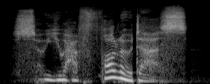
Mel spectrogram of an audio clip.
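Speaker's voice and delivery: ordinary delivery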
